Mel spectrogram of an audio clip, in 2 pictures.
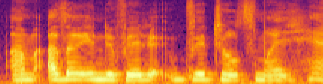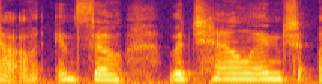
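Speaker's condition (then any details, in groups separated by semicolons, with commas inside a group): Cerebral palsy, mild; hard to understand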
